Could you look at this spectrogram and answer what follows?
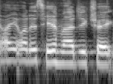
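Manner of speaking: squeaky, high, keen little voice. Recalling Lee approaching people on the beach with a magic trick: imitating Lee's high voice. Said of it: "Like such high voice and everything in it".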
